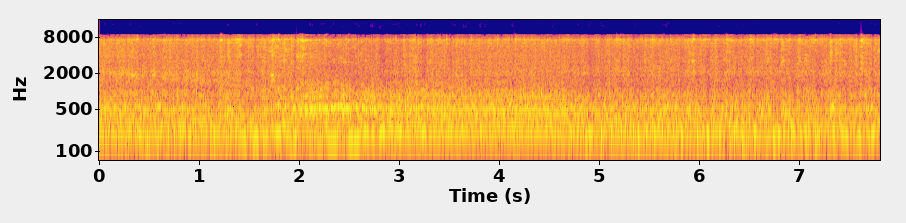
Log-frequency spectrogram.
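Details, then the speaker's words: V8 on pump E85 with a CSU blow-through carb, no choke or extra cold-start fuel, warmed past 150°, held on the brake: fast steady idle with even firing pulses, no miss or stumble. "You can hear the idle now. Not the same. It's fast. The fuel is burning by temperature. Once that cylinder gets to the correct temperature, just nice, smooth, even burn."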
